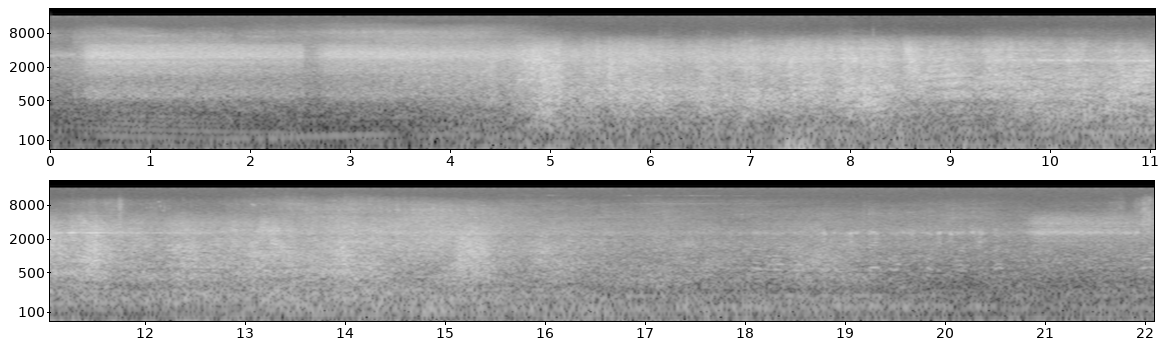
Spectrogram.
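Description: Twin-engine widebody jet airliner taking off at high thrust. A high engine whine at first, then a loud, deep rumbling engine noise swells in about four to five seconds in and slowly fades as the jet climbs away.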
